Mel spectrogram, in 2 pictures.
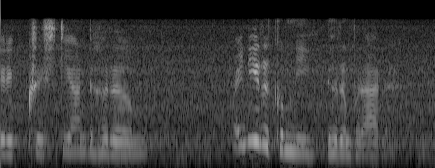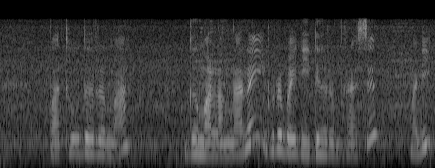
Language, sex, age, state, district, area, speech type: Bodo, female, 30-45, Assam, Kokrajhar, rural, spontaneous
